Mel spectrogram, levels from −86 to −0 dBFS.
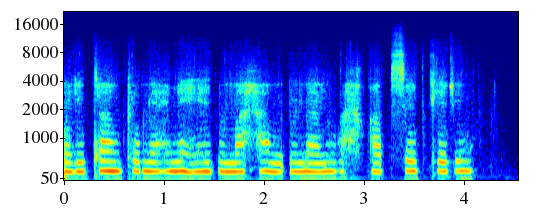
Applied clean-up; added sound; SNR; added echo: neural mask model RNNoise.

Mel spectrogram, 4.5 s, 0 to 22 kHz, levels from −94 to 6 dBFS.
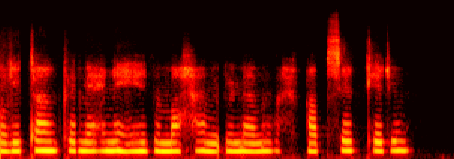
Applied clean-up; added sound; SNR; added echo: neural mask model DeepFilterNet 3.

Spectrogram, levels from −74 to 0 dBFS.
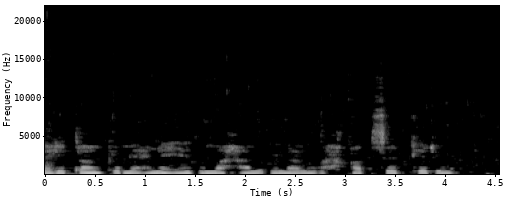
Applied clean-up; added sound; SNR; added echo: classical method Wiener filter.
